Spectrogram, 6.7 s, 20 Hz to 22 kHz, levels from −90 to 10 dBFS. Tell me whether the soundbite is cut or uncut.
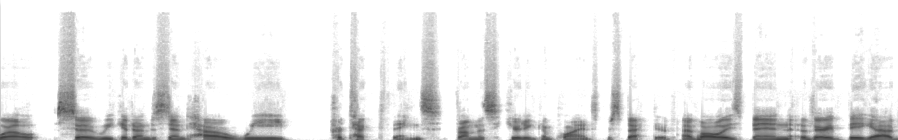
cut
